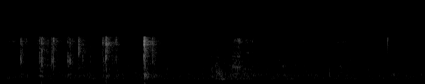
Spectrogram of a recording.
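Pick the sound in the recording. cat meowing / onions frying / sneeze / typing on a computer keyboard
typing on a computer keyboard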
